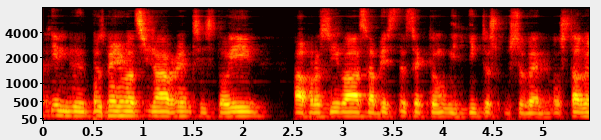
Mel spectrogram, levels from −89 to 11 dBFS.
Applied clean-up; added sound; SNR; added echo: neural mask model DeepFilterNet 3.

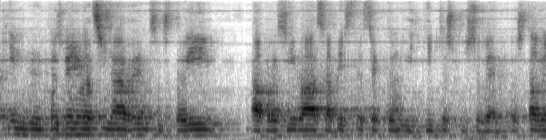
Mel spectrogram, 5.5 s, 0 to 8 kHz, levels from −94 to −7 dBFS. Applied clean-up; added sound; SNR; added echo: neural separator model SepFormer DNS4.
